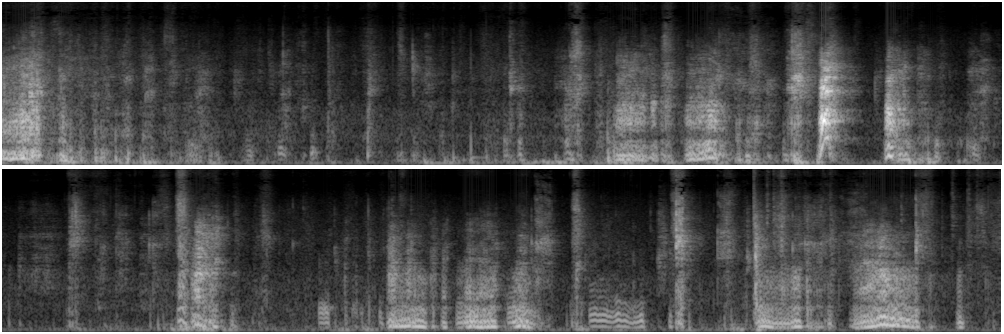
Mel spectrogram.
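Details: Yorkshire Terriers in a morning play fight before breakfast, a regular Sunday habit; scattered sharp barks and throaty growls arrive in irregular bursts separated by quiet gaps, one loud bark near the middle.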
